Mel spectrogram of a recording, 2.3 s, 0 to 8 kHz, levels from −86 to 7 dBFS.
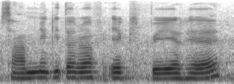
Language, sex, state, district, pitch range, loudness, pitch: Hindi, male, Assam, Kamrup Metropolitan, 140-155 Hz, -13 LUFS, 150 Hz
